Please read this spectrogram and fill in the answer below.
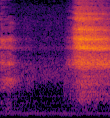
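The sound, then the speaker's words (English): Slow deep breathing in and out, guided as a relaxation exercise: a soft, airy breath is followed by a louder, rushing breath of air in the second half, with no talking. “take a deep breath in and then out, and again breathe in”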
